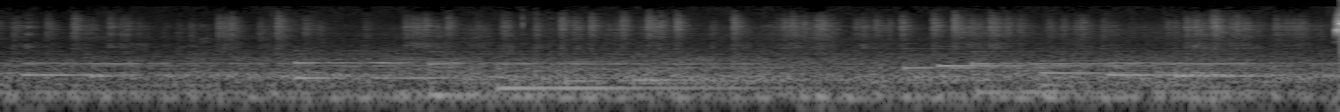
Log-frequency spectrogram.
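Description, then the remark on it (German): A train rumbles quickly and steadily over the rails, a dense continuous roar with faint rhythmic clatter and sustained tonal squeals, even in loudness throughout. “Du versuchst dich zu beruhigen und hörst dem Geräusch des Zuges zu, der flink über die Schienen rauscht.”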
